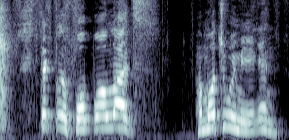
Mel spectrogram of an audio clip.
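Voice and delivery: loud, high, hammed-up dismissal; mock jovial executives. Football executives waving away deaths, loud mock-hearty voice. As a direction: call it out heartily, brushing off the issue.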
